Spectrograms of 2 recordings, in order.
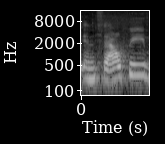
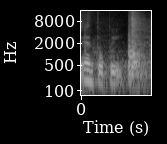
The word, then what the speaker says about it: enthalpy: it's a real word sometimes you'll hear it pronounced enthalpy but I think that sounds weird so it's enthalpy it is the amount of energy absorbed or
